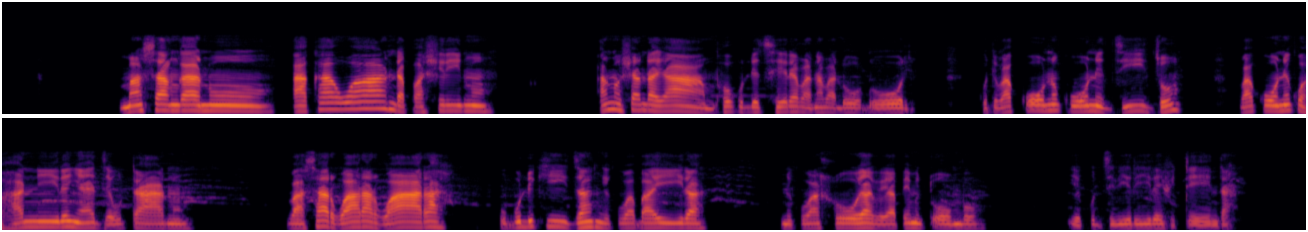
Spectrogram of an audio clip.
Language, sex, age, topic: Ndau, female, 50+, health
